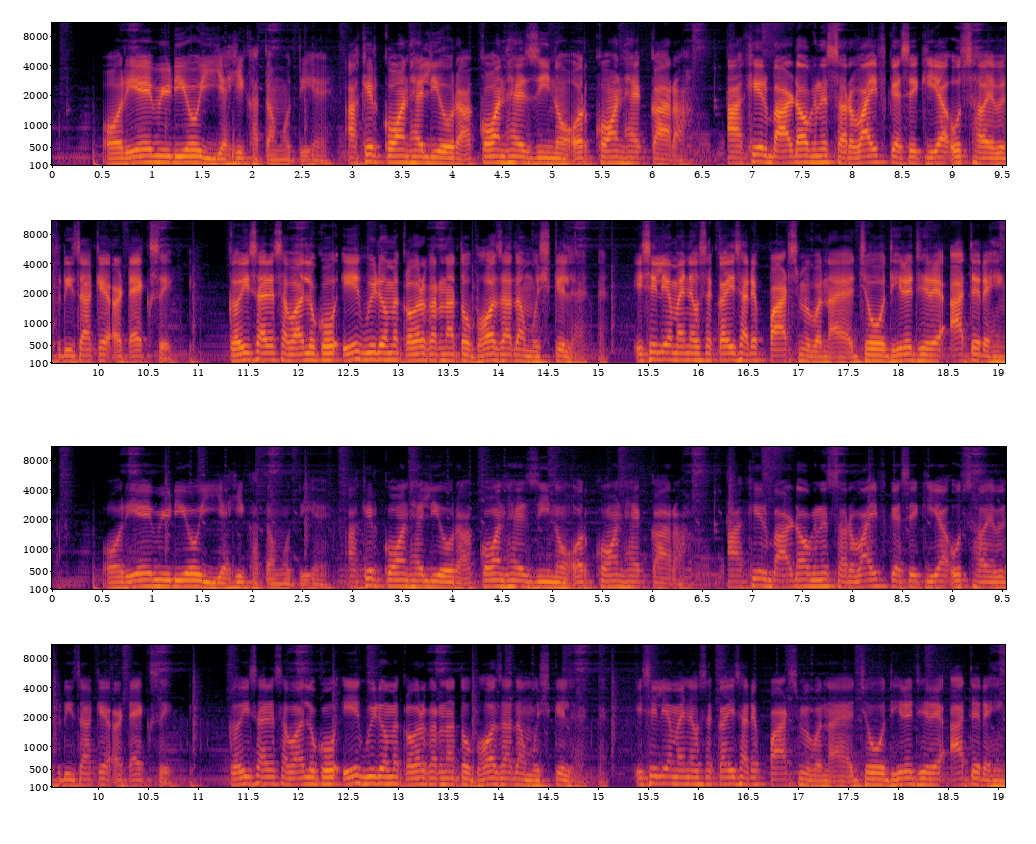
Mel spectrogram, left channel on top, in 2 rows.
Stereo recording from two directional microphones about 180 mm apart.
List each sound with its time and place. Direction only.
0.5 s speech: 25° left (ahead or behind)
